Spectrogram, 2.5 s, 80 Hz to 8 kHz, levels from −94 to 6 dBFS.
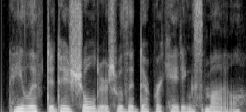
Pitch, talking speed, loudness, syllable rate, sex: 175 Hz, 195 wpm, -17 LUFS, 6.1 syllables/s, female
